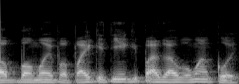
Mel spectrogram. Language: Portuguese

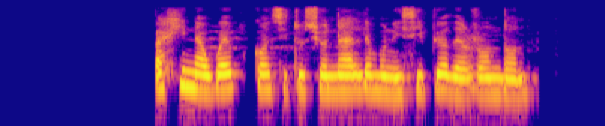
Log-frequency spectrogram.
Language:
Spanish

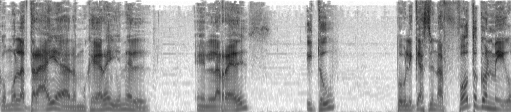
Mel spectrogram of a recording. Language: Spanish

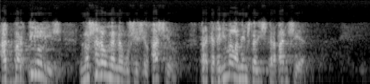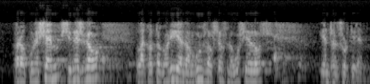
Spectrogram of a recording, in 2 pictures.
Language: Catalan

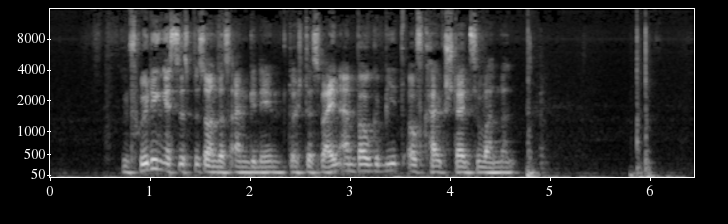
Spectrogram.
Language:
German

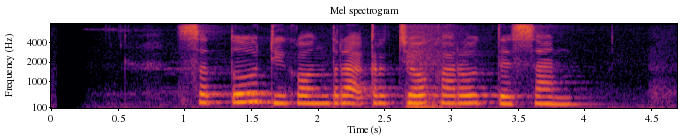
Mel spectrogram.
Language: Javanese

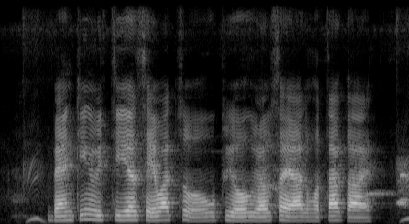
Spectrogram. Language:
Marathi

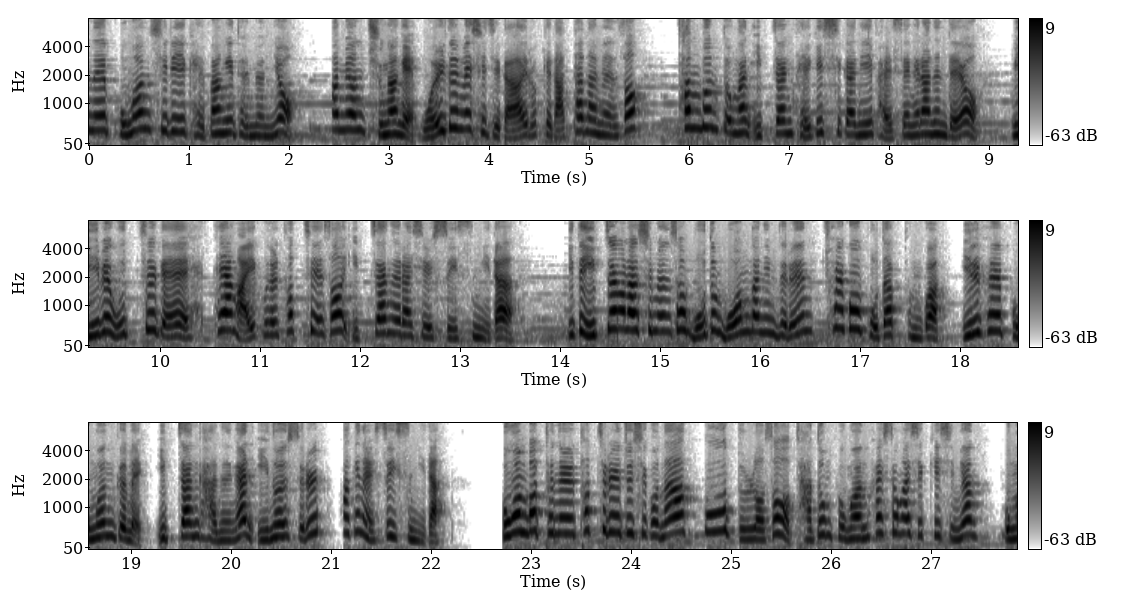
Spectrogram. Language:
Korean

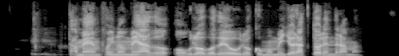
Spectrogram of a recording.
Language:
Galician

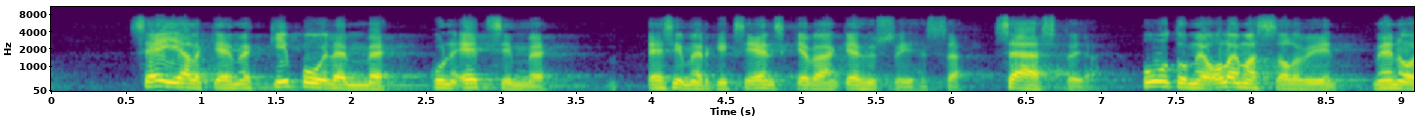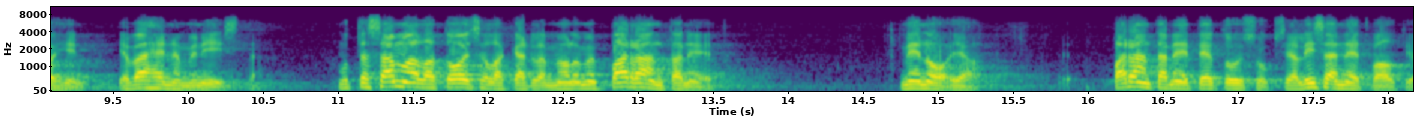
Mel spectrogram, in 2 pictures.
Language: Finnish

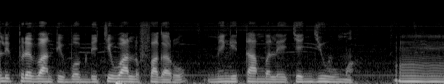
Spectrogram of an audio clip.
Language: Wolof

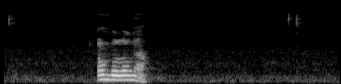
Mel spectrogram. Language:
Catalan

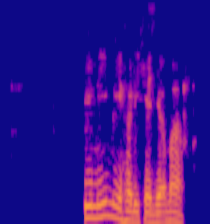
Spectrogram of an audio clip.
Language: Thai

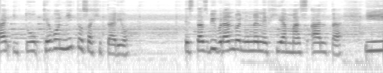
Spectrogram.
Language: Spanish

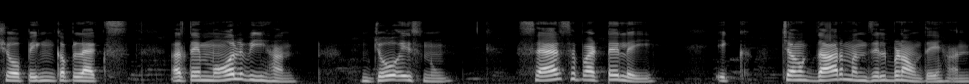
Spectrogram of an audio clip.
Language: Punjabi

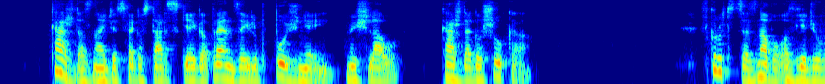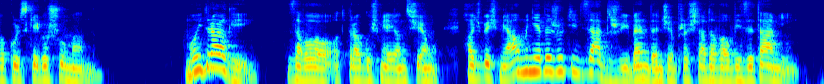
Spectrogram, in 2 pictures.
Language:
Polish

